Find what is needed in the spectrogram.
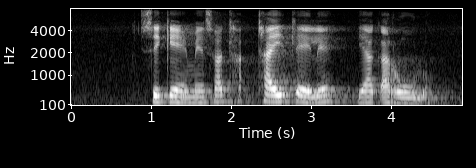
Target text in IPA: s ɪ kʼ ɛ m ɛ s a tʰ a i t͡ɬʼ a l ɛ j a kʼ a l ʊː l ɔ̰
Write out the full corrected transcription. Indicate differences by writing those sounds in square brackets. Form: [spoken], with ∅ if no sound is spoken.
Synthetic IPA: s ɪ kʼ ɛ m ɛ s a tʰ a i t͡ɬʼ [ɛ] l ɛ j a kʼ a [r] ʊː l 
